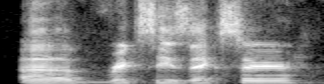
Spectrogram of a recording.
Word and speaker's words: RXYZYXR: It's spelled RXYZYXR, and it's pronounced like Rixie Zixer or Rixie Zixer, something like that. I've also Okay. heard Roxy Zoxer.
